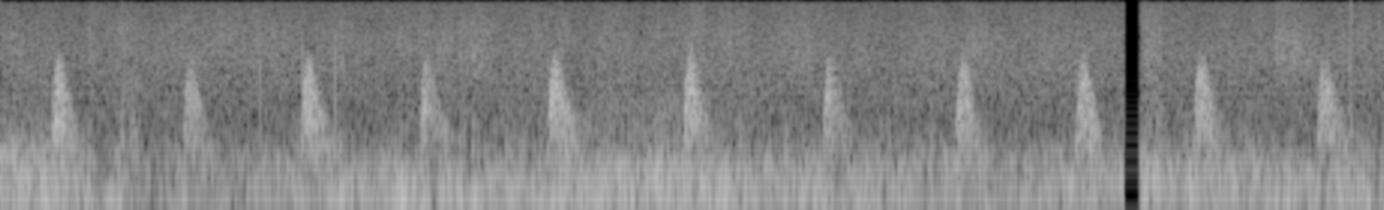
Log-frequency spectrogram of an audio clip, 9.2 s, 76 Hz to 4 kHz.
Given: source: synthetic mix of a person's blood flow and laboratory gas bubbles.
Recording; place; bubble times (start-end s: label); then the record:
Doppler ultrasound of blood flow; subclavian vein
0.80-0.94 s: bubbles
3.58-3.66 s: bubbles
4.38-4.52 s: bubbles
From the record:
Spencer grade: 2 (many but less than half of the cardiac periods contain bubble signals, singularly or in groups); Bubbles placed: anywhere in the cardiac cycle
